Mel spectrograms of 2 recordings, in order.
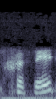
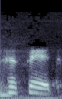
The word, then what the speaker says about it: Chesed: I traditionally pronounce Chesed in Hebrew, but most of us just pronounce it Hesed.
